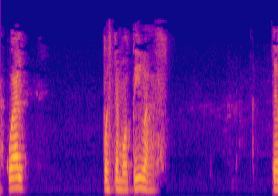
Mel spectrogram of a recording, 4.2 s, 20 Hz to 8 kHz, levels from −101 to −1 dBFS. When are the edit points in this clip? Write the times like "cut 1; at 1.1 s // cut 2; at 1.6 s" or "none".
none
